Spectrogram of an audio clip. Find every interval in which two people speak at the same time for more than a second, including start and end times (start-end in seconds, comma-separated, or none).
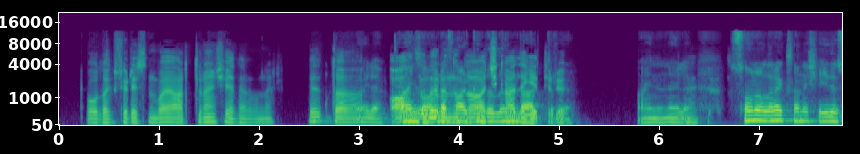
3.0-5.1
